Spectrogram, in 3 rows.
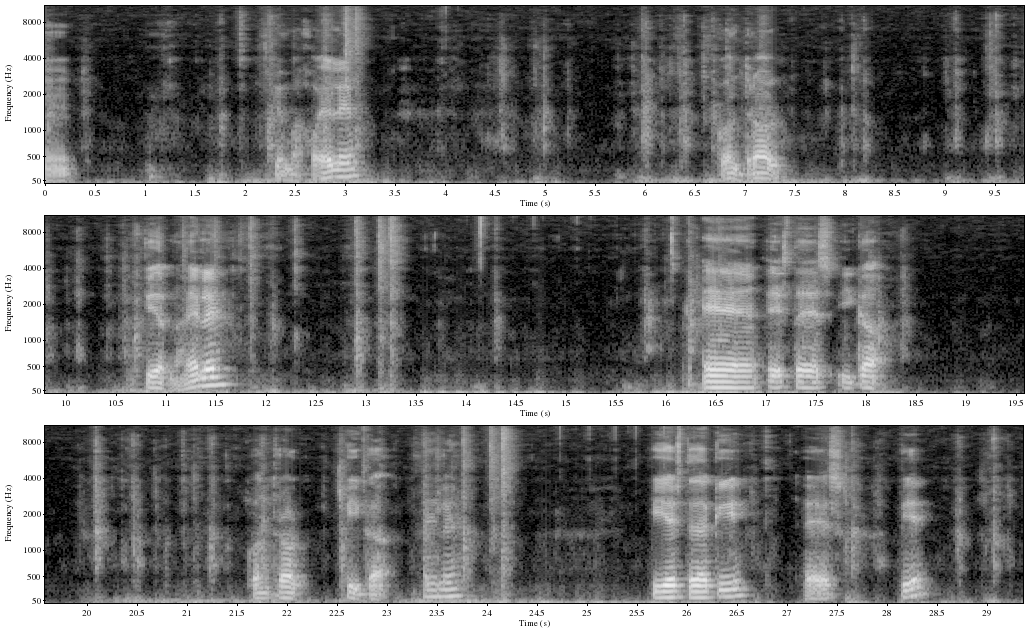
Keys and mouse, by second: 3.9 right click, 4.8 F2, 14.1 shift+middle click, 14.5 right click, 15.0 right click, 15.6-24.6 shift+middle drag, 17.9 F2, 24.6 right click, 24.9 right click, 25.2 right click, 25.4 right click, 25.7 right click, 27.4 F2.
